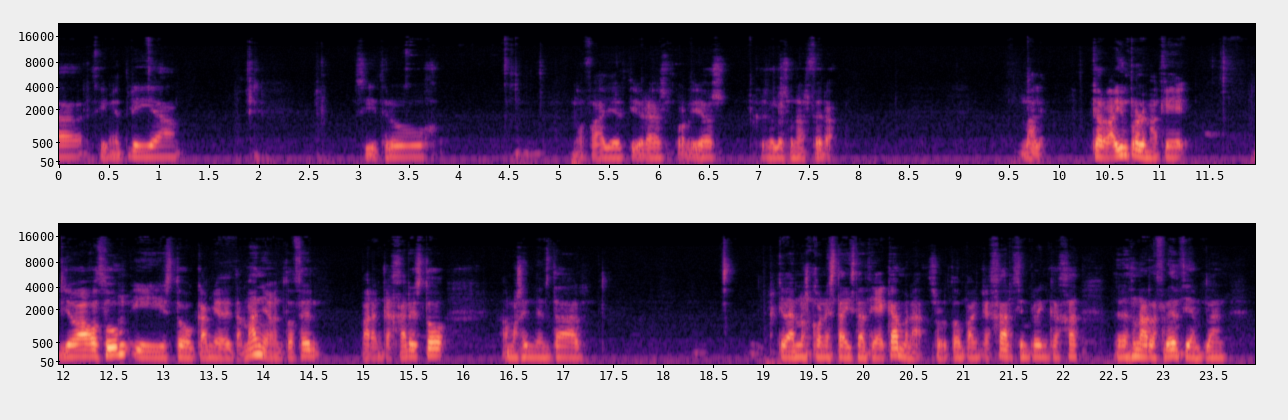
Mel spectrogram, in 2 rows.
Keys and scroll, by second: 2.0-2.3 typing, 5.3 w, 7.1 w.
